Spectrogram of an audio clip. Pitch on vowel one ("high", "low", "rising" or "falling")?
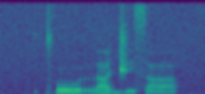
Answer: falling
